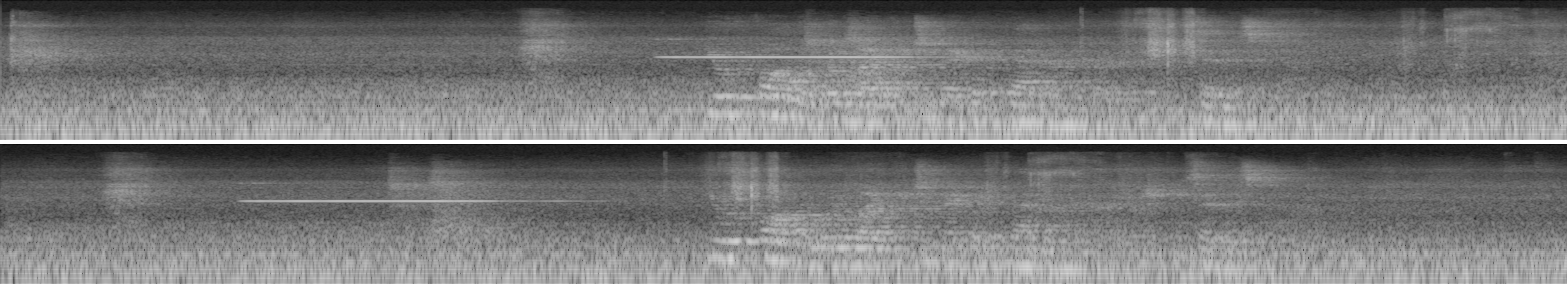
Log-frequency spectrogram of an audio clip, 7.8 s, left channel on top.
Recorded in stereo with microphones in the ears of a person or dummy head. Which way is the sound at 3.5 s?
40° left (ahead or behind).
